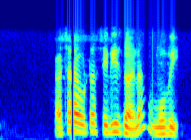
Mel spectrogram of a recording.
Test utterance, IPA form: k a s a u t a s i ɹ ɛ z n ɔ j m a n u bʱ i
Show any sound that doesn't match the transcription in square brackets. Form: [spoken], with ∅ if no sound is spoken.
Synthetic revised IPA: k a s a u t a s i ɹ [i] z n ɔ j [n] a [m] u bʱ i

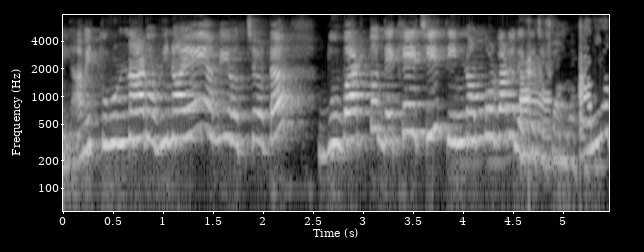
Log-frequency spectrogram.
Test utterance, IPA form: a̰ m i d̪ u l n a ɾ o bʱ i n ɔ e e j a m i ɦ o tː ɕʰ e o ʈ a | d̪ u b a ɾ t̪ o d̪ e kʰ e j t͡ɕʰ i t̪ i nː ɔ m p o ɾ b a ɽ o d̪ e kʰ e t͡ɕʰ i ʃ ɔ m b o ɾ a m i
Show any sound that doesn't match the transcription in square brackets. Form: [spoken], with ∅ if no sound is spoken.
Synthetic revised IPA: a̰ m i [t̪] u [ɾ] n a ɾ o bʱ i n ɔ e e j a m i ɦ o tː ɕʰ e o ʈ a | d̪ u b a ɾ t̪ o d̪ e kʰ e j t͡ɕʰ i t̪ i nː ɔ m [b] o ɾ b a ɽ o d̪ e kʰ e t͡ɕʰ i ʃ ɔ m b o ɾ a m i

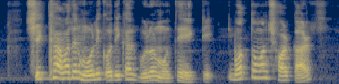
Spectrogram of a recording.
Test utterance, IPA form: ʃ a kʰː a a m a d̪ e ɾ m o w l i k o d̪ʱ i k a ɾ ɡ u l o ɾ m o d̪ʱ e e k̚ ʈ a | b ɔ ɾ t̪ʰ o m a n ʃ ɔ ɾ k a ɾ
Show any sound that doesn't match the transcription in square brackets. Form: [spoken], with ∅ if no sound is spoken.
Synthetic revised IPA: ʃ [i] kʰː a a m a d̪ e ɾ m o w l i k o d̪ʱ i k a ɾ ɡ u l o ɾ m o [d̪ʱː] e e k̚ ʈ [i] | b ɔ ɾ [t̪] o m a n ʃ ɔ ɾ k a ɾ

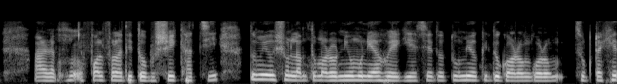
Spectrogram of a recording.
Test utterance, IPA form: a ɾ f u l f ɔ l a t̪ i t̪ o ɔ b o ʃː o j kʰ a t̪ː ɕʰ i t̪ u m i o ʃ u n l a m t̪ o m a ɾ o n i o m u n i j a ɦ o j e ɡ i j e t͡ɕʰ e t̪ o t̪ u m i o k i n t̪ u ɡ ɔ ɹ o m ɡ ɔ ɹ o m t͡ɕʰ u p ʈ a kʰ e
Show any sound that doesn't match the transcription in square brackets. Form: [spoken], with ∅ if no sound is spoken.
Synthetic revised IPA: a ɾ f [ɔ] l f ɔ l a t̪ i t̪ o ɔ b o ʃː o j kʰ a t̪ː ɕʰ i t̪ u m i o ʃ u n l a m t̪ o m a ɾ o n i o m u n i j a ɦ o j e ɡ i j e t͡ɕʰ e t̪ o t̪ u m i o k i n t̪ u ɡ ɔ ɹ o m ɡ ɔ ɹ o m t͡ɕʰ u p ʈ a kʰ e

